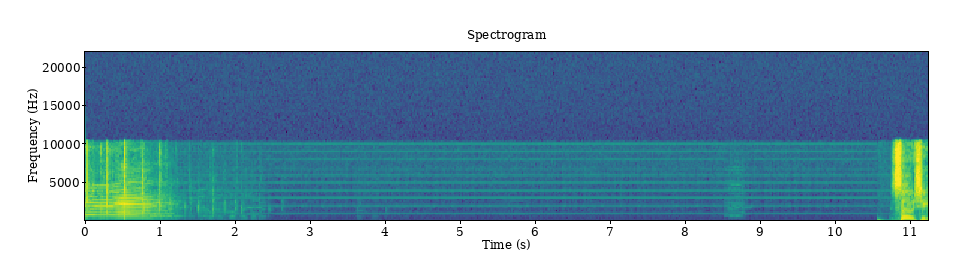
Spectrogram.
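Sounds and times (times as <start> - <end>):
audience clapping for a comedian: 0.0 - 2.7.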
